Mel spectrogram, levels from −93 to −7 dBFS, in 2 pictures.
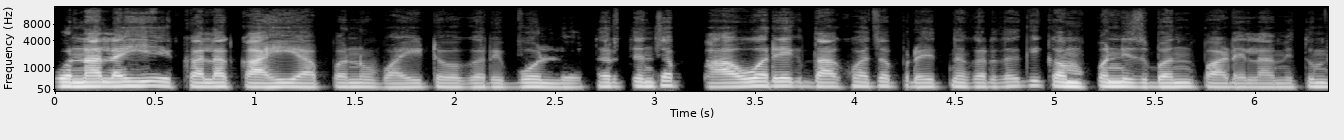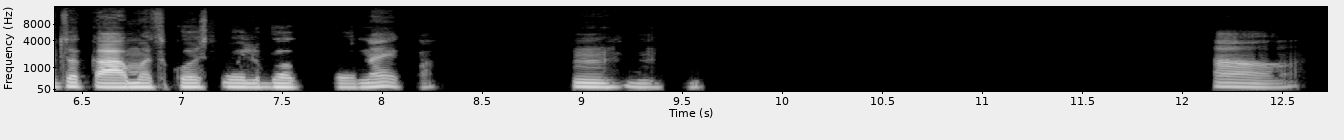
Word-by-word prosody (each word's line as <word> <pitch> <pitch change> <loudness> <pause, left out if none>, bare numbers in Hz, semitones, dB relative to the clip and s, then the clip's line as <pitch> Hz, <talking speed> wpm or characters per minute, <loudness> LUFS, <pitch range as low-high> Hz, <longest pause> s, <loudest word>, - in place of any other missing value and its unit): कोणालाही 145 +2 +6
एकाला 135 0 +2
काही 130 +1 +4
आपण 130 +1 -1
वाईट 120 +2 -3
वगैरे 120 0 -2
बोललो 120 -3 +1
तर, 140 0 0
त्यांचा 145 +2 +1 0.2
पॉवर 135 +4 +4
एक 145 -2 +1
दाखवायचा 140 +1 0
प्रयत्न 130 0 -3
करतात 135 +2 -3
की 165 - -4
कंपनीच 140 -1 +4
बंद 130 0 +1
पाडेल 120 -1 -2
आम्ही, 120 0 -4
तुमचं 130 +1 -1
कामंच 120 -1 +3
कस 125 -1 -1
होईल 125 -2 -2
बघतो, 120 -1 -5
नाही 140 +2 -3
का. 120 -1 -20 0.7
हं, 130 -2 -1
हं. 120 - -9 0.2
हं. 120 - -15 2.6
हां. 125 -2 -7
130 Hz, 140 wpm, -23 LUFS, 120-140 Hz, 2.6 s, कोणालाही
